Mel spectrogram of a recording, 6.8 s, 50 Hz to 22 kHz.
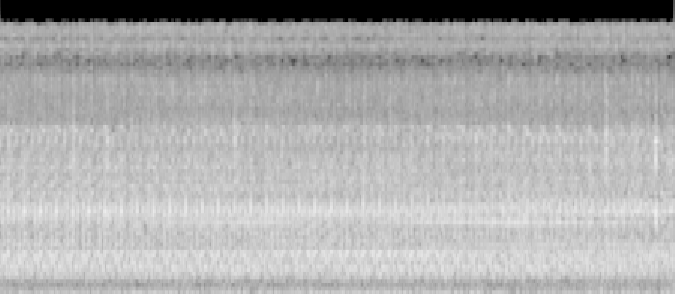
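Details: Hino Euro J08C six-cylinder truck diesel idling with a hard, regular knock of about three per second over the clatter, coming from the air compressor side. Air compressor connecting rod knock.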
